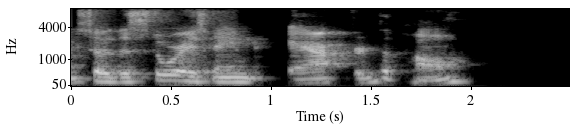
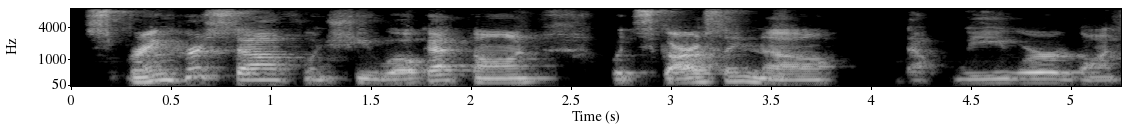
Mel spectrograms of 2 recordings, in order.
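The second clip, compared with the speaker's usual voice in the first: poem reading; 5 semitones lower than usual. Acted. Teacher rereads final stanza.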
